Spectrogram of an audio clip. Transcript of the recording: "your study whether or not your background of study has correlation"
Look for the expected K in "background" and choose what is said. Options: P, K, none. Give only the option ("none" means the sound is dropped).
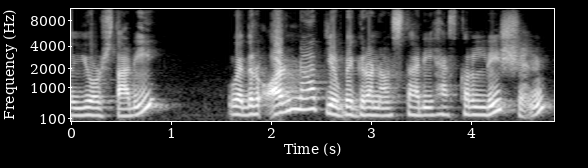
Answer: none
